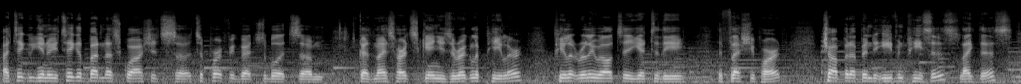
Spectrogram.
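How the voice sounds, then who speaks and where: A man's voice: a little high, fairly even intonation, quick pace, over music. A man from Zimbabwe, an executive chef, giving a chatty, stop-start cooking demo full of fillers on an outdoor patio for morning news.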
